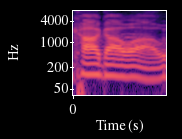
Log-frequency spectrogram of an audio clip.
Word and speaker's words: Kagawa: Just for the record, Kagawa.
